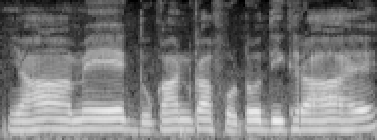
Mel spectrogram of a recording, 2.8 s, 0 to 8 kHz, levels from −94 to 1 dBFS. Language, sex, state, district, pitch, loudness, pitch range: Hindi, male, Madhya Pradesh, Dhar, 160 Hz, -14 LUFS, 155-165 Hz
